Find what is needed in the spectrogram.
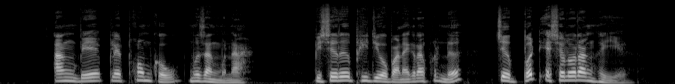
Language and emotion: Bodo, disgusted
